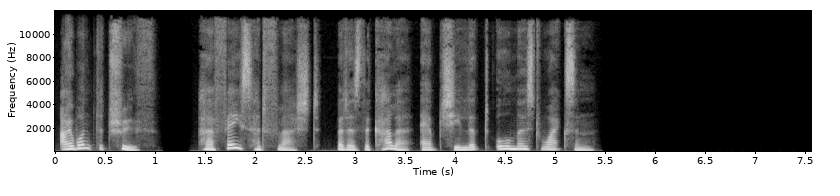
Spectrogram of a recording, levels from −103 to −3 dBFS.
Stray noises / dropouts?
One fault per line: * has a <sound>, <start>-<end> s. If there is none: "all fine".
all fine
